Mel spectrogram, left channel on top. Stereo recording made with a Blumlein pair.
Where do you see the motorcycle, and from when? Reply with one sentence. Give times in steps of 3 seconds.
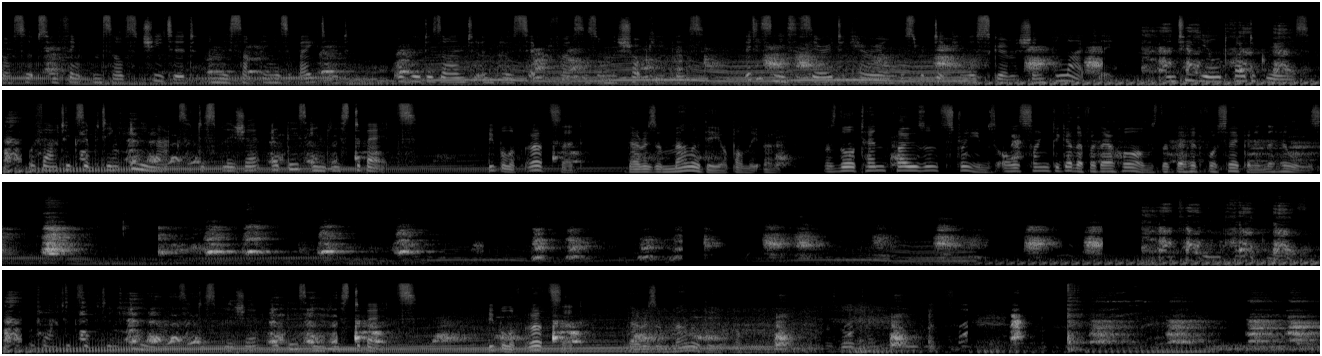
In this clip you hear the motorcycle on the left from 0 s, in the centre from 12 s and on the right from 15 s.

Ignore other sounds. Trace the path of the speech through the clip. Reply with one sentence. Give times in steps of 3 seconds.
You can hear the speech on the left from 0 s, in the centre from 15 s and on the left from 21 s.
